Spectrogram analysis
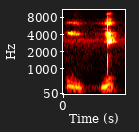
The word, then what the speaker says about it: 乙: This is pronounced as yi.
